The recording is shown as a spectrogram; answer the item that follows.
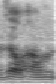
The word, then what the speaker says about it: Wilhelm: I keep want to say Wilhelm because I'm used to my great-grandfather Vilhelm. The German pronunciation Wilhelms. Well, see that's pronounced Vilhelm. Who knows?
